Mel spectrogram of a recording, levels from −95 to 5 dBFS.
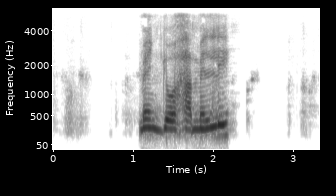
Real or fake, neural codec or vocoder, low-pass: real; none; 5.4 kHz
